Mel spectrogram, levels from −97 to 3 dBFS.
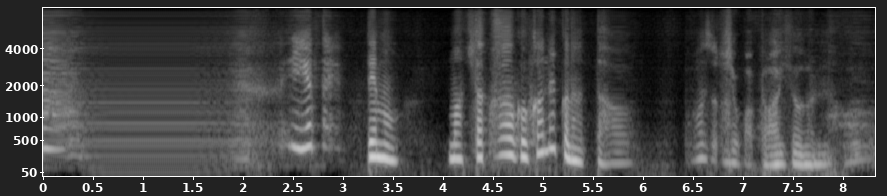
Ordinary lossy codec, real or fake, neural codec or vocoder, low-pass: none; fake; codec, 16 kHz, about 1 kbps, DyCAST, with the encoder's durations; none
